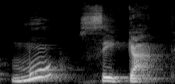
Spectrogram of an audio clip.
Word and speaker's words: música: llamaríamos la sílaba tónica claramente en esta palabra es aquí donde se pronuncia con la mayor fuerza de de voz porque decimos música bien esta sílaba serían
